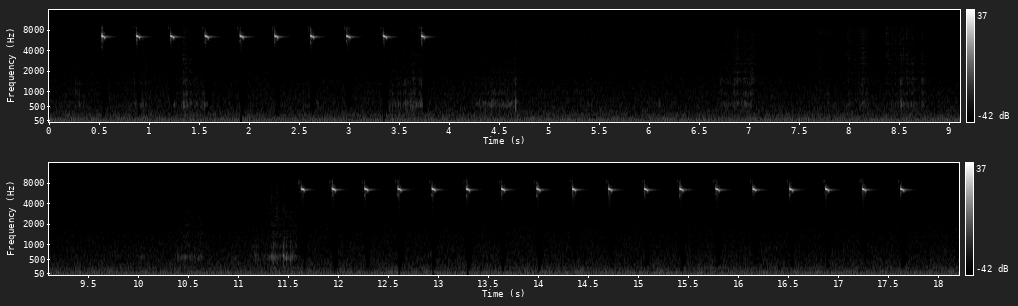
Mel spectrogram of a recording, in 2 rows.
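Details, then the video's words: Hairy cricket, recorded in 2020 for the National Institute of Biological Resources, chirping in two long even trains of high, brief pulses, about three a second, separated by roughly eight seconds of quiet. "털귀뚜라미, 여러번 듣기, 곤충소리"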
